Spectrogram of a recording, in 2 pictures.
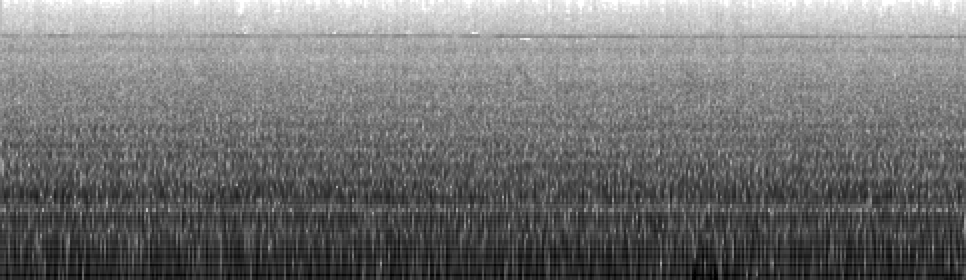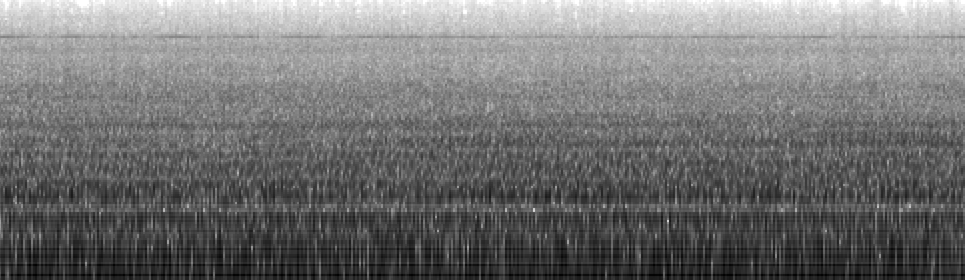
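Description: A steady mechanical background hum, with a few dull low thumps in the first half.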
